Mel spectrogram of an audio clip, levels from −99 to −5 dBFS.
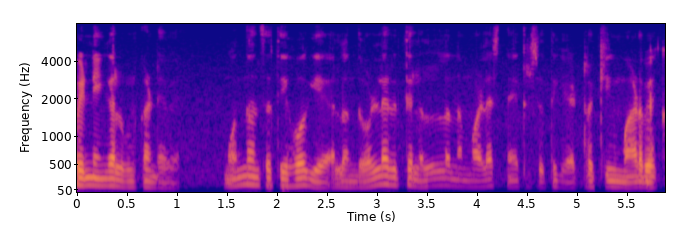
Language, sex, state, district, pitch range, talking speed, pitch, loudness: Kannada, male, Karnataka, Shimoga, 100-130 Hz, 155 wpm, 125 Hz, -42 LUFS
